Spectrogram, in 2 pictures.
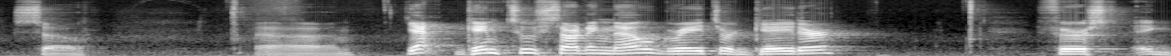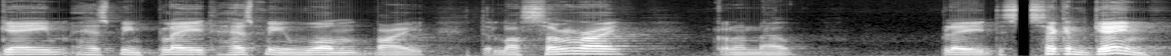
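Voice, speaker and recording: A man's voice: a little high, sing-song, unhurried, a bit bright. A man with a Dutch accent, from the Netherlands, casting a live esports match in a loose, chatty way with many filler words. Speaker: esports caster. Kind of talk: casual live stream commentary.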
